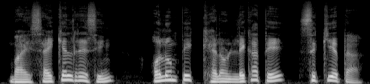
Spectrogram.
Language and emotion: Santali, neutral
